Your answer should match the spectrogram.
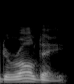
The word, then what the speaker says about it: Duralde: and perseverance in film Alonso forgive me if I mispronounced your last name deral day yes great Alonzo D ralde great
